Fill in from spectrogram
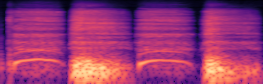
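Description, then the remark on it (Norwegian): Loud, forceful breaths drawn in and blown out rapidly, three times: harsh, slightly voiced gasping inhales alternating with rushing exhales as a person deliberately hyperventilates, with no talking. “Det å puste for mye heter å hyperventilere.”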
